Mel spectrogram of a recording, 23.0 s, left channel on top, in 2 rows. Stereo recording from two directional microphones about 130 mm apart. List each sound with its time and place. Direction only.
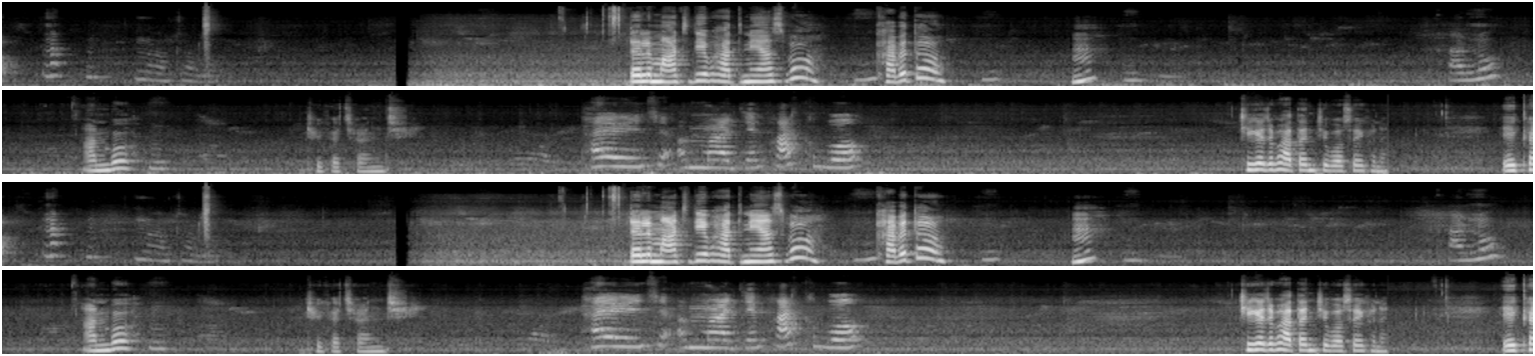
4.4 s a woman's voice: 25° left (ahead or behind)
12.0 s a woman's voice: 15° left (ahead or behind)
13.7 s a woman's voice: 15° left (ahead or behind)
15.8 s a sound: 15° left (ahead or behind)
20.7 s a woman's voice: 15° left (ahead or behind)
22.3 s a sound: 15° left (ahead or behind)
